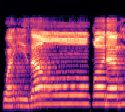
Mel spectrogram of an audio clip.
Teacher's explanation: Nah, ini bacaan sengau juga sehingga tidak tergesa-gesa dan bunyinya seperti ang. Angnya tebal karena huruf qaf ada pada pangkal lidah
